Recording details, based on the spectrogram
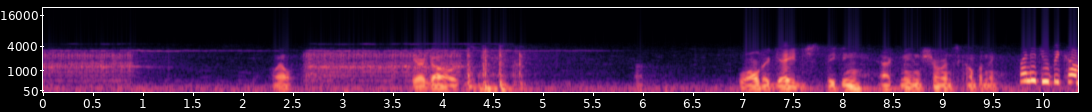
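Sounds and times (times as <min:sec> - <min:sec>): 
telephone bell ringing: 0:00.0 - 0:05.8
speech: 0:02.3 - 0:02.7, 0:03.7 - 0:04.6, 0:07.0 - 0:10.3.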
